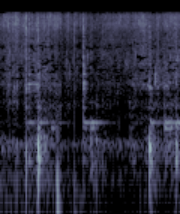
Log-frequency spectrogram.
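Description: Soybean chunks fry in hot oil in a home village kitchen, with a continuous close sizzle broken by several sharp stirring scrapes and clinks.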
